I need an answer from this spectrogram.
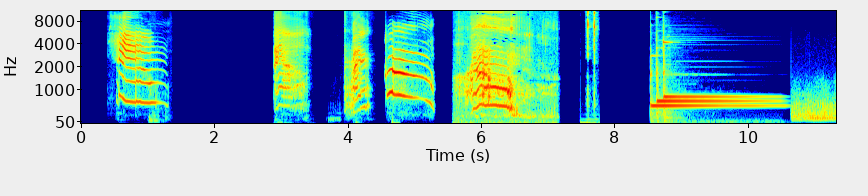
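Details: Cat giving a series of bright meows, some short and some drawn out and wavering, followed by a brief click and a steady doorbell-like electronic tone ringing for about two seconds.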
